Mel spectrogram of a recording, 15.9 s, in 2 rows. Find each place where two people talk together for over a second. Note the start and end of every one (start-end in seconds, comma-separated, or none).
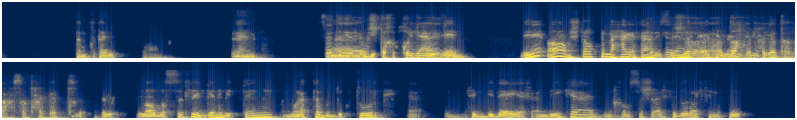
3.2-4.6, 6.4-7.9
